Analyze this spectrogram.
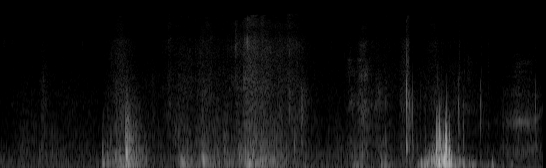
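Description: A phone knocks and rubs against a carpet.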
